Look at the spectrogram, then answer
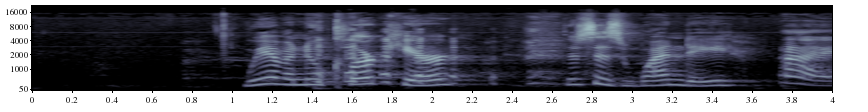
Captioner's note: chuckling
